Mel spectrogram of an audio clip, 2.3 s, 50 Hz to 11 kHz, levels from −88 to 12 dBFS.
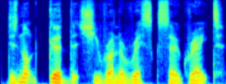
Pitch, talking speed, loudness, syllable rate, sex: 110 Hz, 290 wpm, -20 LUFS, 5.1 syllables/s, male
